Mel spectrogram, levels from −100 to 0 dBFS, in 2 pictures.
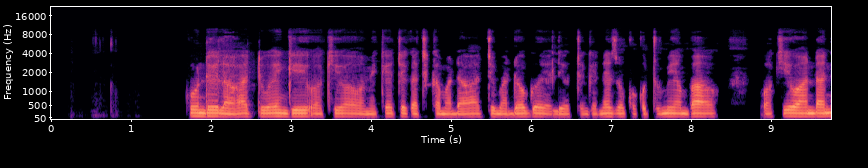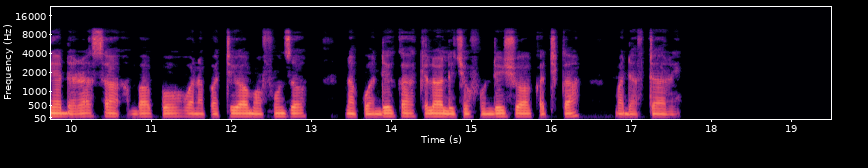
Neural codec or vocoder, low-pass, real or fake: vocoder, 24 kHz, 100 mel bands, Vocos; 9.9 kHz; fake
